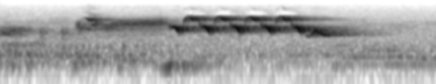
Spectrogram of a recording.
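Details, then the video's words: House wren singing in the Sertão of Bahia, Brazil: buzzy high opening notes followed by a rapid trill of five sharp, downward-sweeping notes, fading out at the end. "Canto da Garrincha - Pássaro do Sertão"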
